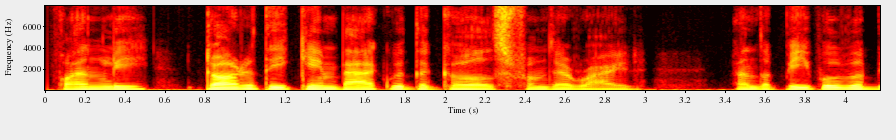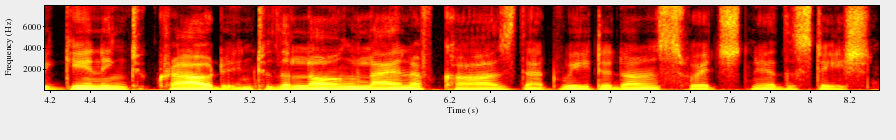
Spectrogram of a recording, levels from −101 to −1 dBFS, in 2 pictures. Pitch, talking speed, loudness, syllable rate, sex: 110 Hz, 225 wpm, -20 LUFS, 5.6 syllables/s, male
